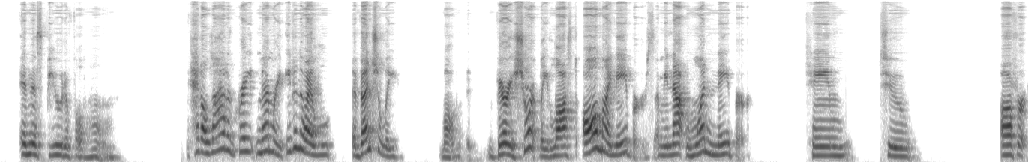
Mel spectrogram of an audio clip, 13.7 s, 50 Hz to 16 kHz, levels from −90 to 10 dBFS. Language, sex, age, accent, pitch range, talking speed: English, female, 40-59, American, 195-275 Hz, 125 wpm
